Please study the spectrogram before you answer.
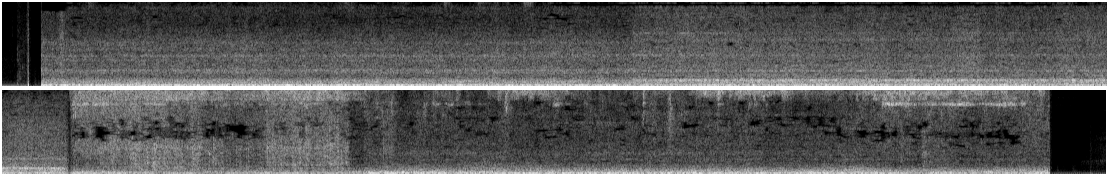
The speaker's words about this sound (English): So those were, well, what they called it was ASMR illegal alien deportation flight. Oh, it was no the sound of the jet.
